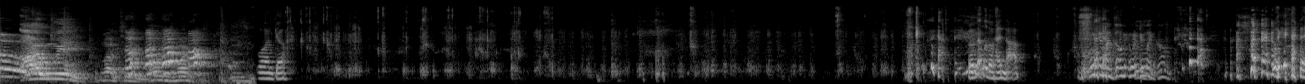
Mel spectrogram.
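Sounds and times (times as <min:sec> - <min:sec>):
chips being chewed: 0:02.6 - 0:11.2
chips rustling: 0:02.8 - 0:10.8.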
